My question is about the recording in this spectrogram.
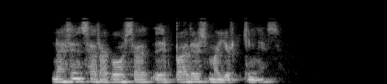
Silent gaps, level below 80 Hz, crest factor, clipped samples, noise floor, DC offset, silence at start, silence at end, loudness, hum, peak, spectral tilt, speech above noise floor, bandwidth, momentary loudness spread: none; -56 dBFS; 16 dB; under 0.1%; -78 dBFS; under 0.1%; 0.5 s; 1.1 s; -20 LUFS; none; -6 dBFS; -5.5 dB/octave; 58 dB; 9.4 kHz; 7 LU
